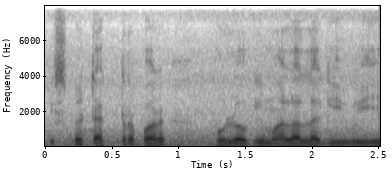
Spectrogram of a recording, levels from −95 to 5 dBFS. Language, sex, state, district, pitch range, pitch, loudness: Hindi, male, Uttar Pradesh, Shamli, 105-110 Hz, 110 Hz, -16 LUFS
